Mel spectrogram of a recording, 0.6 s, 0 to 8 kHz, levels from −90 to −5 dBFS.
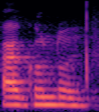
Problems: background conversations at intervals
